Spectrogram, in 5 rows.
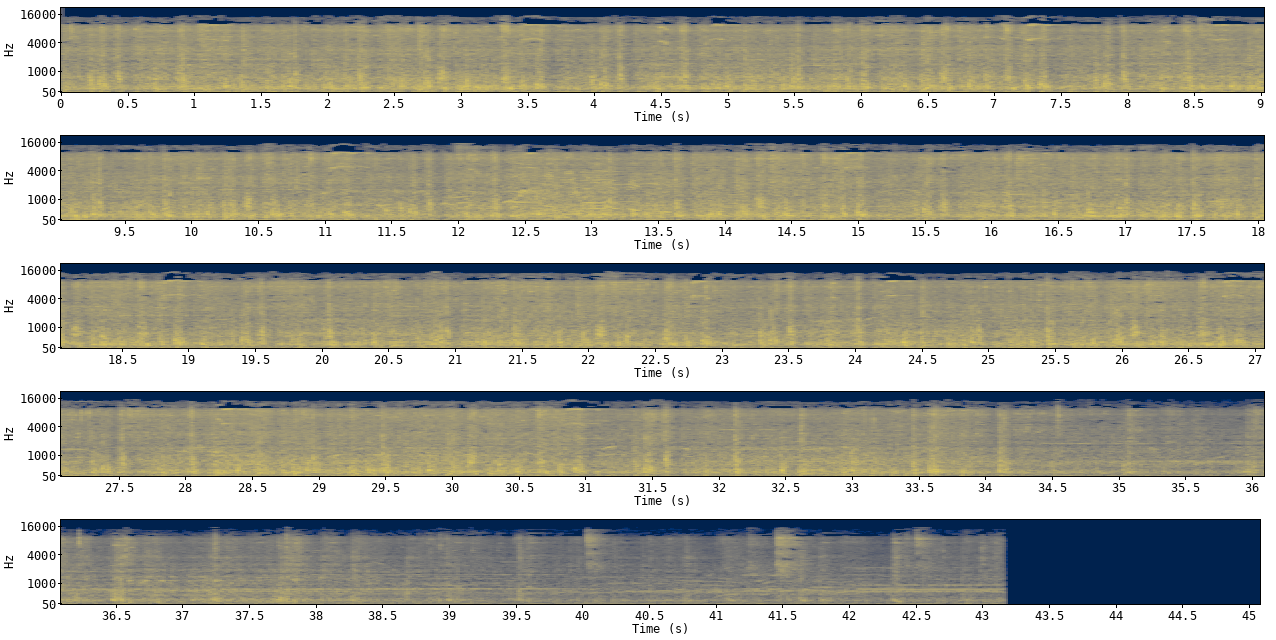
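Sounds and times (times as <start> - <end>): train wheels clattering over rail joints: 0.0 - 43.1.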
